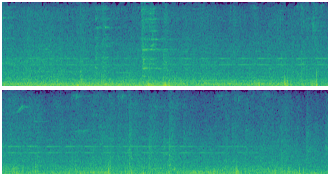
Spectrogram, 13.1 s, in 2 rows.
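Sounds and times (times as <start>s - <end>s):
knocks and clanks of rail cars: 0.0s - 13.0s
train wheels rumbling on track: 0.0s - 13.0s.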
